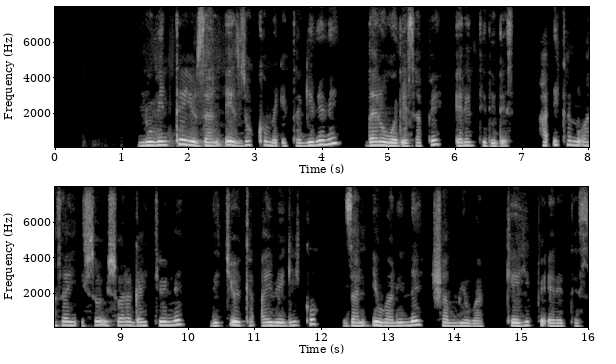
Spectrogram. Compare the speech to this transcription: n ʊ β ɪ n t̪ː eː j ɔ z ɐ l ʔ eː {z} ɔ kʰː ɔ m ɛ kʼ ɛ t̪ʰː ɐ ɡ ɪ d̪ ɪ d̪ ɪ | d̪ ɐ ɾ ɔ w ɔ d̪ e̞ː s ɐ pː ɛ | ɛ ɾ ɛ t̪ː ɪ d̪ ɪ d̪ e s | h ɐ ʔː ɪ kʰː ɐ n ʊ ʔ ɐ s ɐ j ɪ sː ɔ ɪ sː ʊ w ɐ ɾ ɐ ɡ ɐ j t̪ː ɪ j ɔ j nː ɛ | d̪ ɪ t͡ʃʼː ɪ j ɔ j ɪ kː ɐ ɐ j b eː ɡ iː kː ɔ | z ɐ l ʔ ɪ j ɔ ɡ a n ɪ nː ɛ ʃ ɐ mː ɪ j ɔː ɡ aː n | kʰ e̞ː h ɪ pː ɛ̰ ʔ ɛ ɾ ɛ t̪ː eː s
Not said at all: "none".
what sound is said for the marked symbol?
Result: z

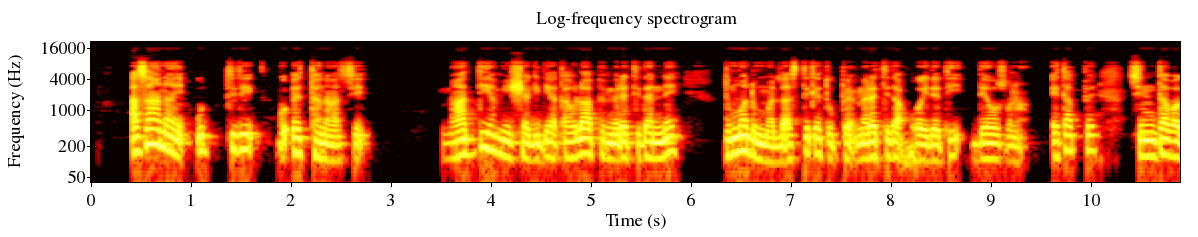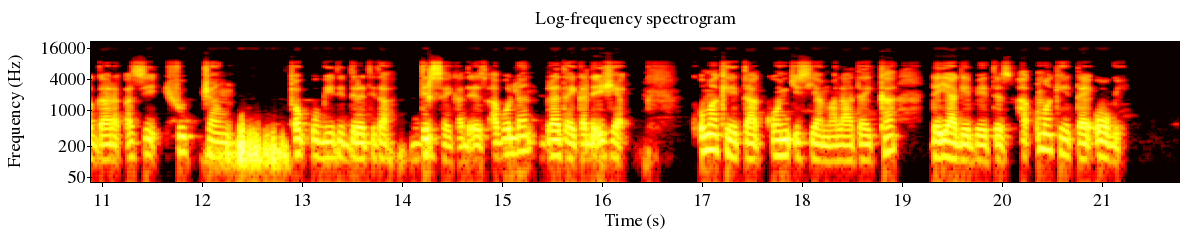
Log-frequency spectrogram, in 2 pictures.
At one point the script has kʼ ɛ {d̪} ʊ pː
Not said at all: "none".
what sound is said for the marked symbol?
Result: t̪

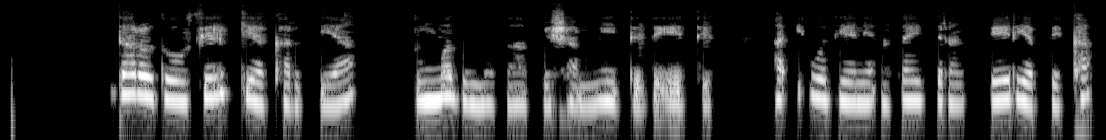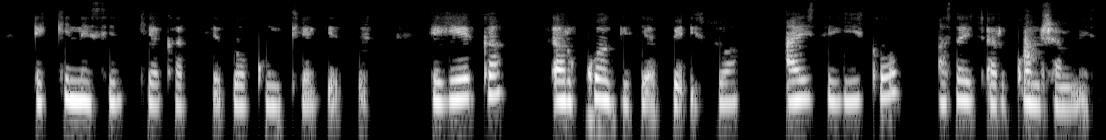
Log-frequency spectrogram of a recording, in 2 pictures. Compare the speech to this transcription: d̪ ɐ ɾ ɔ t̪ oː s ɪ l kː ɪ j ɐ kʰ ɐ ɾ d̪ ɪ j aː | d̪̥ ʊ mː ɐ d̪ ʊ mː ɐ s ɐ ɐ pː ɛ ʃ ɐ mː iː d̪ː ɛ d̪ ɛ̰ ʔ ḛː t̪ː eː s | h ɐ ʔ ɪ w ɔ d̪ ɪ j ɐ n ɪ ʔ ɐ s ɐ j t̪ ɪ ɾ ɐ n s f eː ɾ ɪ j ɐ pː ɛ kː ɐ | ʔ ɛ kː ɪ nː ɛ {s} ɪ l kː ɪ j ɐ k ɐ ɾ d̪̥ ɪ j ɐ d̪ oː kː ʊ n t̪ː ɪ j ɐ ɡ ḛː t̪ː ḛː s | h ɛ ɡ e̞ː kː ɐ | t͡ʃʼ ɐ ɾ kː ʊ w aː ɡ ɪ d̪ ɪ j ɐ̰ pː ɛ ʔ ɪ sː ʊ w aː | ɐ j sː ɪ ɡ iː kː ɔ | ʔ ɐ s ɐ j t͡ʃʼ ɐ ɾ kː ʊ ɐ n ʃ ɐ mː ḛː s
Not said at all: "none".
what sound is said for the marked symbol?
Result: s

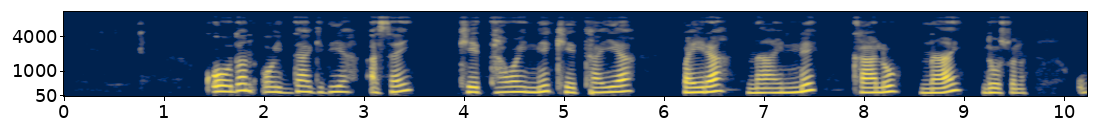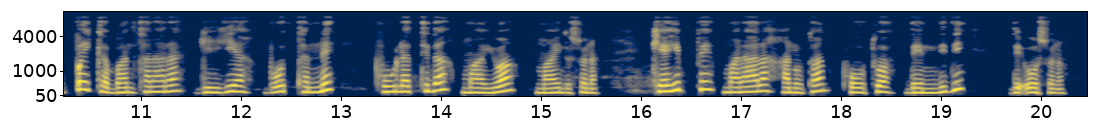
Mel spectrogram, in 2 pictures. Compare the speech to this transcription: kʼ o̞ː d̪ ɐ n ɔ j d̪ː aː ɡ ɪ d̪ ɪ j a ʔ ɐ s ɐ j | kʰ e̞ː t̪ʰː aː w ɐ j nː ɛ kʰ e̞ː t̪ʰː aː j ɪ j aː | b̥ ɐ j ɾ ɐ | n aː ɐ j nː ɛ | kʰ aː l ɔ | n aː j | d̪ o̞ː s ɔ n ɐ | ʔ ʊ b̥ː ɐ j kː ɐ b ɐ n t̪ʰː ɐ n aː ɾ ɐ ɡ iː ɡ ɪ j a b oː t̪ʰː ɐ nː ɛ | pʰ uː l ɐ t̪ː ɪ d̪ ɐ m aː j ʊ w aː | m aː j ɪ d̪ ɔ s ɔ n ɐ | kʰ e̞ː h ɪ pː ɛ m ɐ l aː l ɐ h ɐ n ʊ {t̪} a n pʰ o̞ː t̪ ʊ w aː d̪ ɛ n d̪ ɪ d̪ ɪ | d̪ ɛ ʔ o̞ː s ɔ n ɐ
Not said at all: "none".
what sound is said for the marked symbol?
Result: t̪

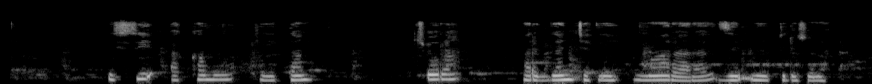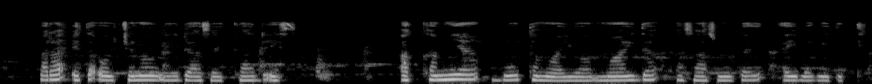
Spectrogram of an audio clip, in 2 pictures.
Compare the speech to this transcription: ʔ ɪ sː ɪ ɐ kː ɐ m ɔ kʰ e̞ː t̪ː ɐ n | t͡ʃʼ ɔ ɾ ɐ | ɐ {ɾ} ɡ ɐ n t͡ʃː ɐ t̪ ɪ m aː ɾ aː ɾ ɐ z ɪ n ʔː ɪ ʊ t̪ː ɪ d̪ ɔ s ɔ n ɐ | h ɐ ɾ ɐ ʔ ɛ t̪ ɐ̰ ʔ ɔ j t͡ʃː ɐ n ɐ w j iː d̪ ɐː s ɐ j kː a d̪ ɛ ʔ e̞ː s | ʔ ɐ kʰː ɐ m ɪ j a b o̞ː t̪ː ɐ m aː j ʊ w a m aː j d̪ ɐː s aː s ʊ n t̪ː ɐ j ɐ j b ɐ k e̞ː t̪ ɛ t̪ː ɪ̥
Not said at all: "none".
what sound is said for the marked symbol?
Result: ɾ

